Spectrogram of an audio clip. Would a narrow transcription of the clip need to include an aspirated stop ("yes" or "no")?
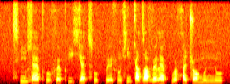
yes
